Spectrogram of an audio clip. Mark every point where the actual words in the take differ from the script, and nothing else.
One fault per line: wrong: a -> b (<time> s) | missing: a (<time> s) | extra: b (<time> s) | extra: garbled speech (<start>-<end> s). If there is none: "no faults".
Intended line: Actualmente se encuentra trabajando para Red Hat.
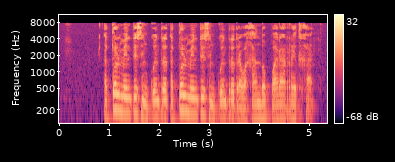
extra: actualmente se encuentra (2.2 s)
